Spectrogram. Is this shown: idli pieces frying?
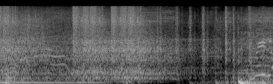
no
